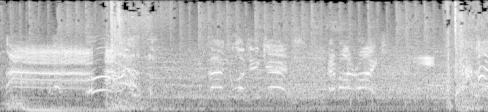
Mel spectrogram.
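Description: Soundtrack of an animated fight scene: music and short bits of character voices, with a deep boom under held notes at the start and two sharp hits, about a second and a half in and near the end.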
